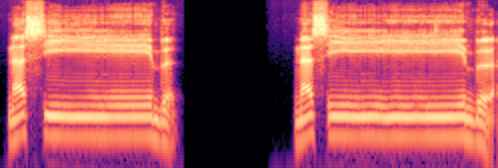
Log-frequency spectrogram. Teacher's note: tidak cukup mengangkat bagian belakang lidah sehingga menimbulkan suara Sin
